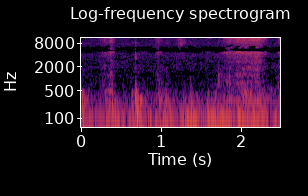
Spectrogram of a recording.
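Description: Faint scratching of chalk drawn in short, repeated strokes over paper on a chalkboard, over a low steady room hum.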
